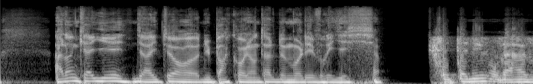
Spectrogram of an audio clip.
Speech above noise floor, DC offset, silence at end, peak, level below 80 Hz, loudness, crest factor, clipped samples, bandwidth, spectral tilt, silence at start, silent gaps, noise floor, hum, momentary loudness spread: 23 dB; under 0.1%; 0 s; 0 dBFS; -28 dBFS; -12 LUFS; 12 dB; under 0.1%; 16 kHz; -4.5 dB/octave; 0 s; none; -34 dBFS; none; 5 LU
